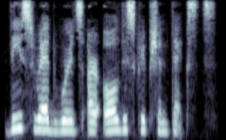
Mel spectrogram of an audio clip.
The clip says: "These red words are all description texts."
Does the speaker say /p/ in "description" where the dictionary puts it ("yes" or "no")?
yes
